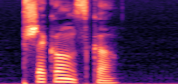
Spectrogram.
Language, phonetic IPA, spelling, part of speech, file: Polish, [pʃɛˈkɔ̃w̃ska], przekąska, noun, Pl-przekąska.ogg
